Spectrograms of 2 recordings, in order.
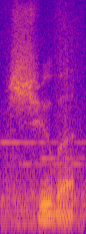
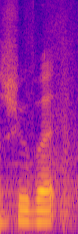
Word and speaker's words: Schubert: a funny day because it's spelt like s-c-h-u-b-e-r-t so there's like 10 letters that don't need to be there well because i think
